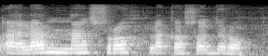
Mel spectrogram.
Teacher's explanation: Itulah tadi eh surat Quran surah Al-Insrah yang kemudian mari kita pelajari hukum tajwid dari Quran surah Al-Insirah ayat pertama yaitu alam nasroh laka shodr di pada kata alam itu ada hukum yang namanya alif lam qamariah yang di mana alif lam itu dibaca dengan jelas · Pada kata alam itu ada hukum yang namanya alif lam qamariyah, yang dimana alif lam itu dibaca dengan jelas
